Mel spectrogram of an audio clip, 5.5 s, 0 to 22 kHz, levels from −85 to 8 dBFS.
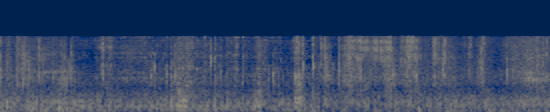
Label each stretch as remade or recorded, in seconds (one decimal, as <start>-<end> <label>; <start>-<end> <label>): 0.0-0.8 recorded; 0.8-3.2 remade; 3.2-5.5 recorded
